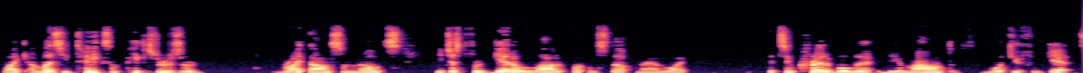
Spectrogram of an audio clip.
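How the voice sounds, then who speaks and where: A man whose first language is Norwegian, hosting a podcast in casual, profane, slangy chat with halting restarts. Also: mid-range voice, husky, muffled recording. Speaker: podcast host.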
